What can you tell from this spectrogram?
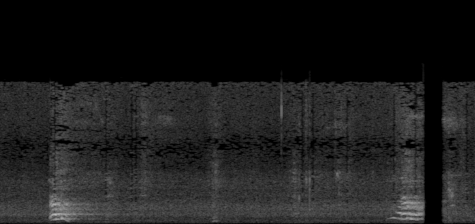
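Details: Pet dog in a humorous jumping clip; two short, harsh barks about three and a half seconds apart over a quiet room background.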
